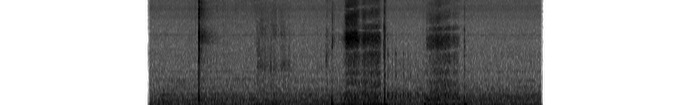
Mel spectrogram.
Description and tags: writing., close perpective., int.
PRAGUE, PANSKA, CZ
